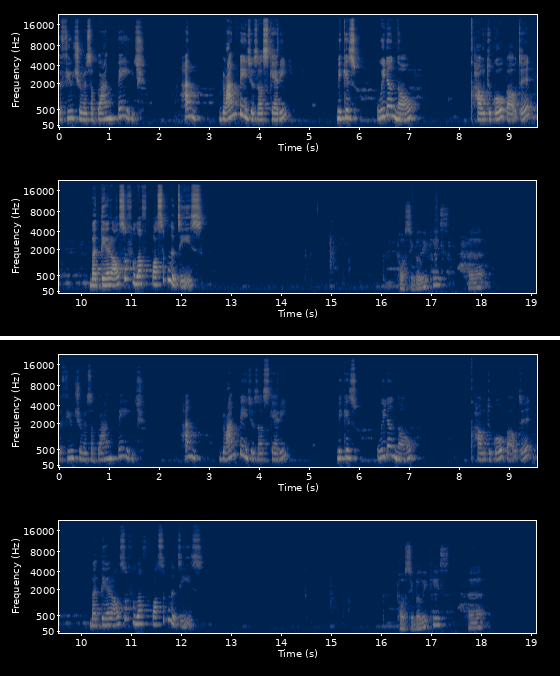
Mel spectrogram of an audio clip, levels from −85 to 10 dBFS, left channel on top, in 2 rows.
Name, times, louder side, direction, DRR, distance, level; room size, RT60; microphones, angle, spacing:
voice 1, 0.0-1.7 2.4-2.9 3.2-4.6 5.6-7.2 8.2-9.8 10.0-12.5 16.1-16.4 17.6-17.8, left 9 dB, 90° left, 0.3 m, -37 dB
voice 2, 16.3-17.4 17.7-18.4, equal, ahead, 0.6 m, -47 dB
4.1 x 2.2 x 2.2 m
head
